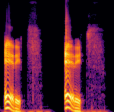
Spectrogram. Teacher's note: E este aleph com segol é a sílaba tônica, é a primeira sílaba da palavra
